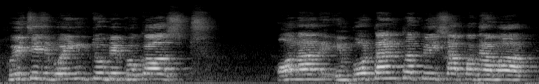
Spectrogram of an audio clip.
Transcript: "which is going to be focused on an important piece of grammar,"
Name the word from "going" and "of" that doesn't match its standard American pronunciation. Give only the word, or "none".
of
